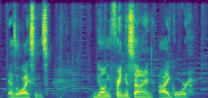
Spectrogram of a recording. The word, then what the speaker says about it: Igor: Young Frankenstein Igor. Or it's pronounced Igor.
